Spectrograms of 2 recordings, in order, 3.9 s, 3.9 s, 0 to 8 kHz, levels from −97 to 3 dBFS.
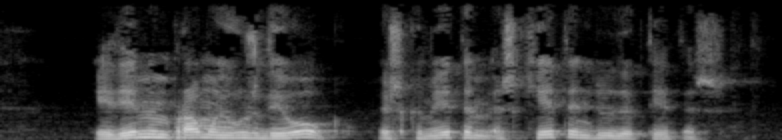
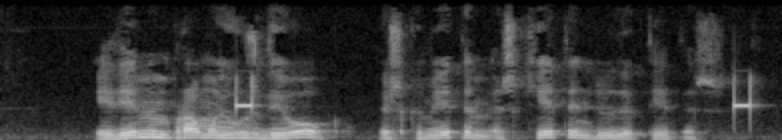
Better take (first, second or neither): first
